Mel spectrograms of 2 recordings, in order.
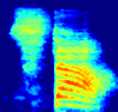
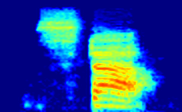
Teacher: I try and do it with a puff of air, I make that release really audible. I could write it like this with a little h, stop.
